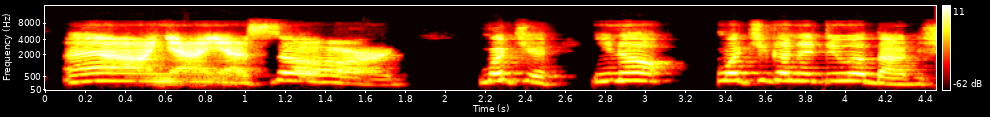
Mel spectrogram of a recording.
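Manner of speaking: loud, high sarcastic sympathy; mocking talking frog. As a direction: jeer at her troubles as the frog. Frog mocks the princess's complaint.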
